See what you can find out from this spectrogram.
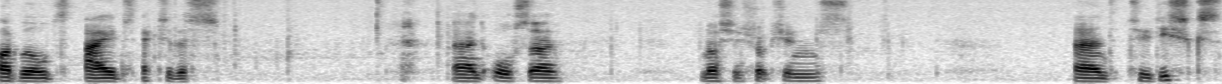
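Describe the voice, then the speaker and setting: Speaking with an English accent, a man keeps a medium pitch and a monotone, flat intonation. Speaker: gaming YouTuber. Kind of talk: casual vlog. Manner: slurred.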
